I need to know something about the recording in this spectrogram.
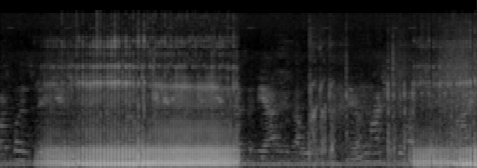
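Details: An English Bulldog snores in long, deep, fluttering rasps separated by a quieter breath, still snoring even after waking up.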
